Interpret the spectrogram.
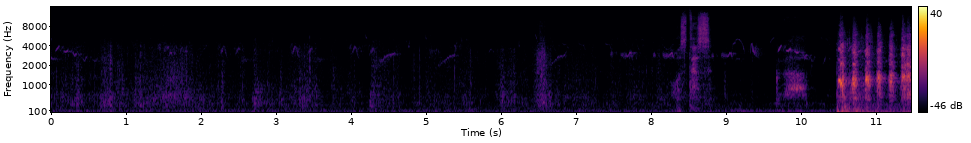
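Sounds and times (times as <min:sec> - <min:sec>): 
speech: 0:08.4 - 0:08.9
hen clucking: 0:10.4 - 0:11.4.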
